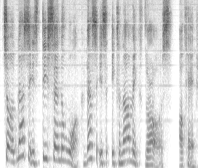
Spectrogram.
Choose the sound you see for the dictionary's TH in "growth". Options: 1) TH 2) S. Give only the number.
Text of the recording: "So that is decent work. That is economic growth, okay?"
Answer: 2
